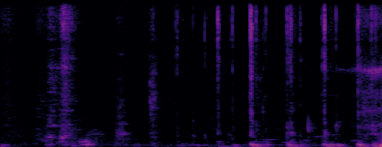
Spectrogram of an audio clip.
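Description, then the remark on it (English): Rapid, irregular clicking of computer keyboard keys from fake typing, a quick clattering run of keystrokes with no one speaking. “Stop typing on fake typing on the computer. I like the sound, okay?”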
